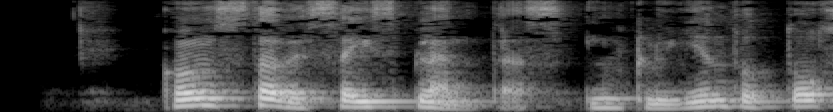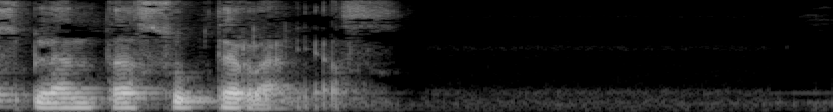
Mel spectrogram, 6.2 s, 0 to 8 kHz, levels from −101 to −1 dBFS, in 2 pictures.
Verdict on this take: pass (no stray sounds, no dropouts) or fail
pass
